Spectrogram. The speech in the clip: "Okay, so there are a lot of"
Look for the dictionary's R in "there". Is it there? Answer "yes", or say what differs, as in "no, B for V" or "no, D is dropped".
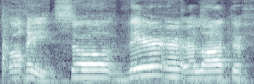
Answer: yes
